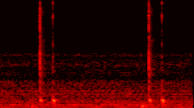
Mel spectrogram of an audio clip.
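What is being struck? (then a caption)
Plastic laptop keyboard keys. Fingertips type on the black plastic chiclet keys of a silver laptop, giving four soft, short key clicks in two quick pairs. Each click has a dull low-mid thump with a brief bright tick that dies away almost at once, over a quiet low background hum.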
